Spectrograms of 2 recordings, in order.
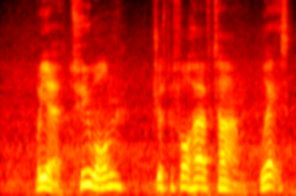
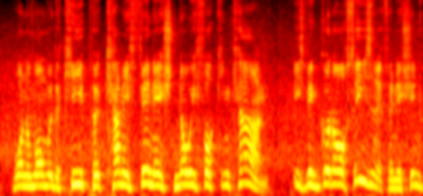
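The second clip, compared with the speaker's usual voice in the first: raised, urgent play-by-play turning to exasperation; agitated commentary; 5 semitones higher, 4 dB louder than usual. Real, not acted. Gamer watching his striker miss one-on-one, agitated and high. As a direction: build up the chance, then fume at it.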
